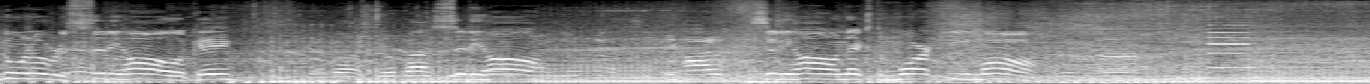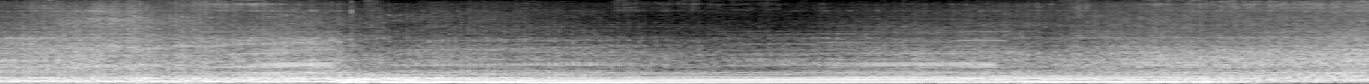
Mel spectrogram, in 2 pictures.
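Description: A motorcycle engine drones steadily.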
